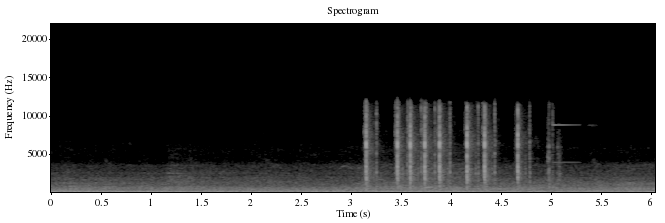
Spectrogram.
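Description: Typewriter keystroke sound effect: about a dozen quick, sharp clacks over roughly two seconds, starting about three seconds in, followed by a brief high ping.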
